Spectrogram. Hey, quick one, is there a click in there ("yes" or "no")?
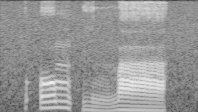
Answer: no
